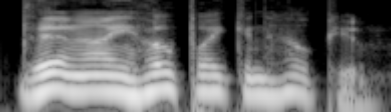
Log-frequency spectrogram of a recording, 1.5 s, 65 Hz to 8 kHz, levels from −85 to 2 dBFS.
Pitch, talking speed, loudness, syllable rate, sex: 140 Hz, 285 wpm, -15 LUFS, 5.3 syllables/s, male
